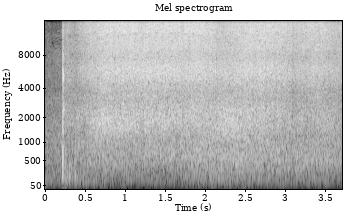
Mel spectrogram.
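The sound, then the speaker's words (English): A sharp burst erupts into a loud, sustained roaring whoosh of a turkey grease fireball about two stories tall, set off by Fargo firefighters in a flaming turkey demonstration showing the worst case without safety measures; a dense rush of flame stays steady for several seconds with no voices. “Your explosion is huge.”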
